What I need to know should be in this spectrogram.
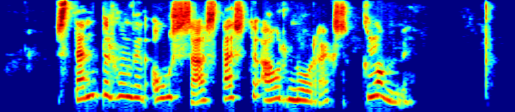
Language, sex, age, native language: Icelandic, female, 20-29, Icelandic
